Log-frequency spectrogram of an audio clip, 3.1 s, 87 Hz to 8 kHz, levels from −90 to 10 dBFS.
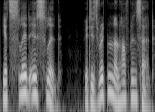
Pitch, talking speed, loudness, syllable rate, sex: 135 Hz, 195 wpm, -19 LUFS, 4.6 syllables/s, male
